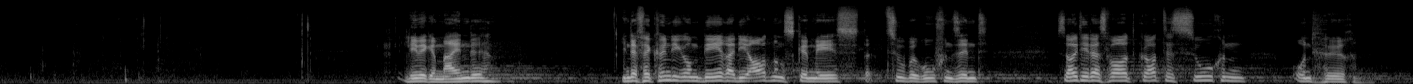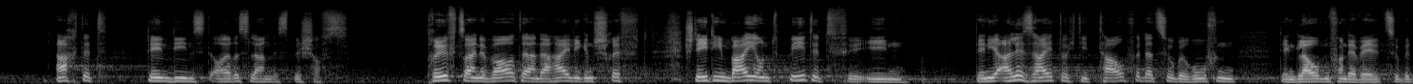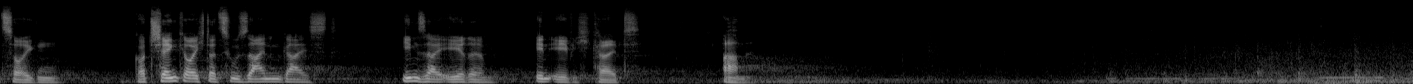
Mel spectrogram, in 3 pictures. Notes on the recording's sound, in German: Live-Gottesdienstübertragung aus der St. Lorenz Kirche in Nürnberg.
